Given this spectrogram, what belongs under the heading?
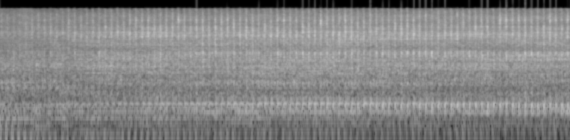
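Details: Motorbike ("Oscar") engine with a klotok-klotok clatter present for almost a year: a clear, metallic, steady clatter of roughly three knocks a second over the idle, which later went away.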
